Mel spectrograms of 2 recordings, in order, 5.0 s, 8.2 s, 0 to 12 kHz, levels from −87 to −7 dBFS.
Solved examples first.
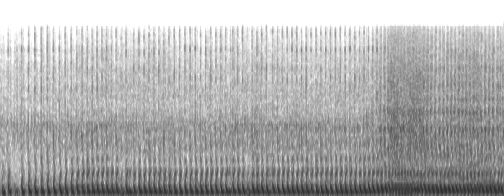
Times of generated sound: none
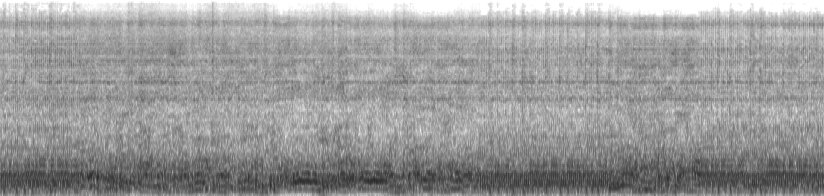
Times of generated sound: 0.8-4.8 (codec, SNAC); 6.1-7.0

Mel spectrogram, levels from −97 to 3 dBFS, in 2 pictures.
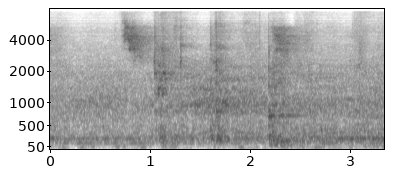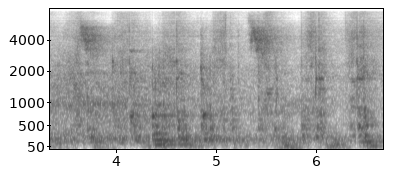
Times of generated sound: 0.0-6.7 (autoencoder, DAC-VAE)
